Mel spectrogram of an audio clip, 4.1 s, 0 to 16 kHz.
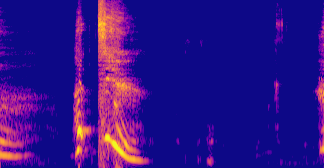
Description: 3 month old thinks it's funny when mommy sneezes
